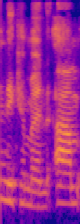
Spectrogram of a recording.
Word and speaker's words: Nichamin: Nichamin.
